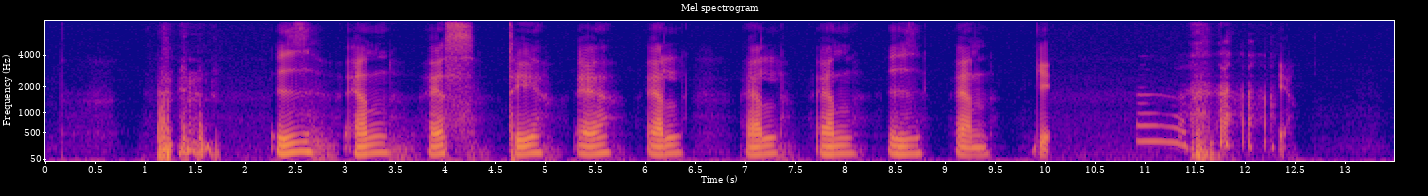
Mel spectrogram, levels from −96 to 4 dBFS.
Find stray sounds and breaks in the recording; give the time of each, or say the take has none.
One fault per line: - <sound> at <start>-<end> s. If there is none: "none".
- laugh at 1.1-1.8 s
- laugh at 10.9-12.3 s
